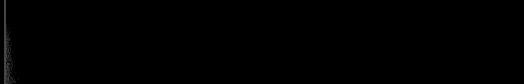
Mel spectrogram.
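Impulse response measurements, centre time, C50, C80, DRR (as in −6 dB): 8 ms, 15.5 dB, 22.5 dB, 3.5 dB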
